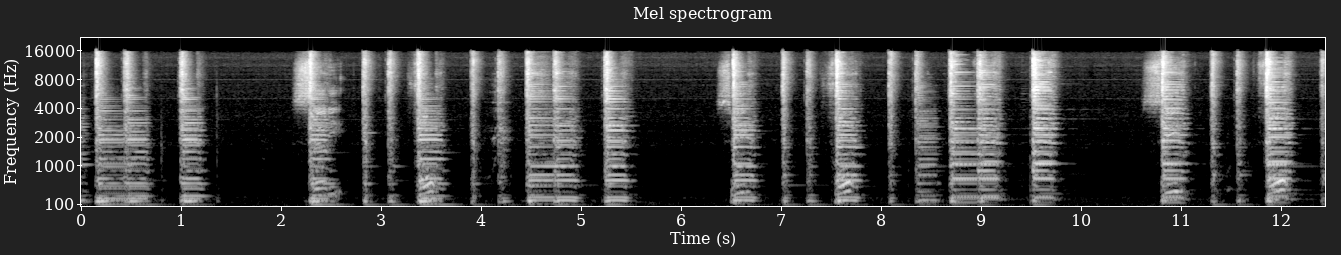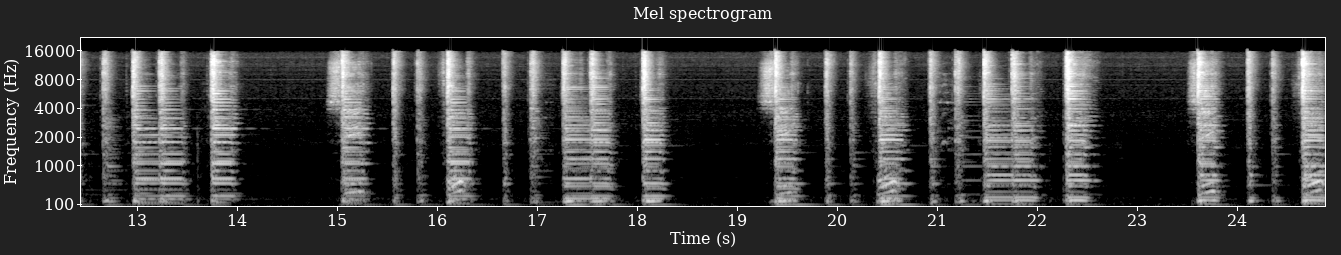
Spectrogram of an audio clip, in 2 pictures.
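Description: Gibson J-45 steel-string acoustic guitar strummed with a pick in a syncopated pattern that mixes ringing chord strums with muted scratch strokes, moving through BbM7, Gm7, Am7 and Dm7. The strumming comes in bar-long phrases separated by brief pauses.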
